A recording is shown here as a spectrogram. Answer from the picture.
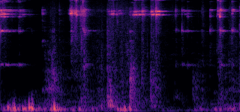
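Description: Metal tether chains on water buffaloes jangling in short bursts as the animals shift about, with low scuffling of hooves on the dirt-and-straw floor.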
